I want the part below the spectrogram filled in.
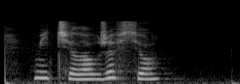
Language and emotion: Russian, neutral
